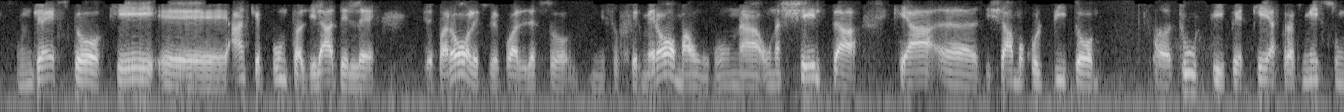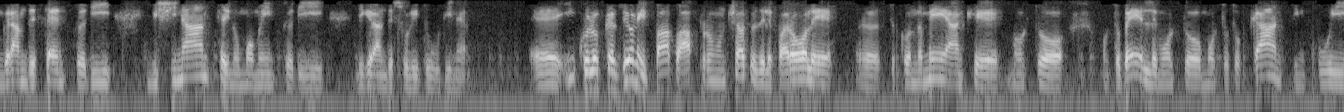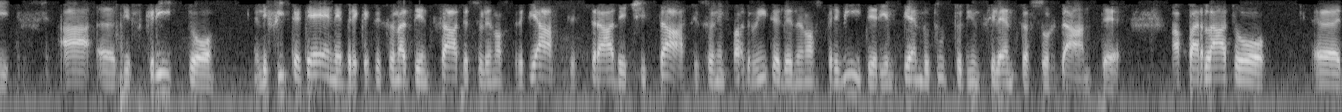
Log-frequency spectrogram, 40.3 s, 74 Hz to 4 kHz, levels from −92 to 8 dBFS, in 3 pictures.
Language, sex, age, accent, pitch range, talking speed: Italian, male, 30-49, native, 100-150 Hz, 140 wpm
